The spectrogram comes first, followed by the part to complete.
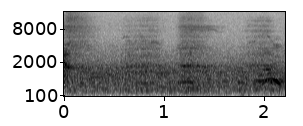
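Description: A quiet pause in a man's spoken commentary: a soft breath-like hiss close to the microphone over low, even background noise.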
